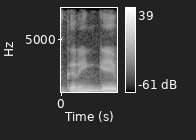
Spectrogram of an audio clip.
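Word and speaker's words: coup: सी ओ यू पी इसमें पी तो है लेकिन पी साइलेंट है सो इसे हम कुक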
